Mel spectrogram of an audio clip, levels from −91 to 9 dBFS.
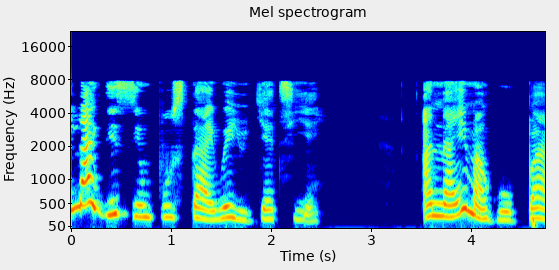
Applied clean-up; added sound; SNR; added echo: none; none; none; none.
